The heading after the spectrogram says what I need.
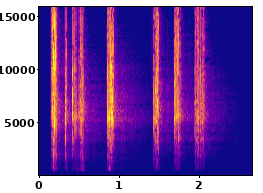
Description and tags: Electricity Sound
Made with Duct tape, reverb and pitch plugin.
